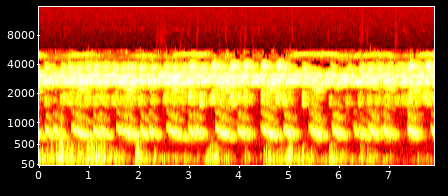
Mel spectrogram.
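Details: Frogs calling at night by a lakeside: overlapping mid-pitched notes, each with a slight downward bend, repeat about twice a second. A steady high shrill insect hum runs throughout, with low rumbling bursts beneath.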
